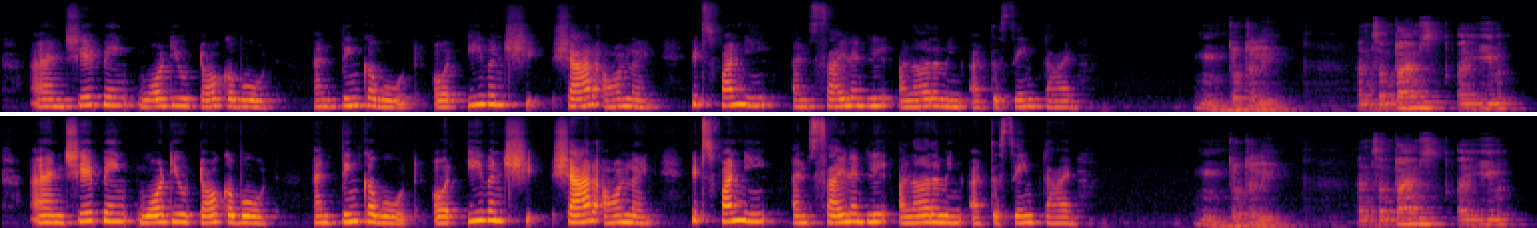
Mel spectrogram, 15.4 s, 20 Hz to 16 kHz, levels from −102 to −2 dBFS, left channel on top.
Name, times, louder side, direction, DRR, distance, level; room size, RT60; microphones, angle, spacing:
voice 1, 0.3-2.7 3.1-4.1 4.3-6.5 6.9-10.8, right 6 dB, 85° right, 0.4 m, -32 dB
voice 2, 11.9-12.9 13.6-15.0, equal, ahead, 2.0 m, -42 dB
10.5 x 5.8 x 3.2 m
head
